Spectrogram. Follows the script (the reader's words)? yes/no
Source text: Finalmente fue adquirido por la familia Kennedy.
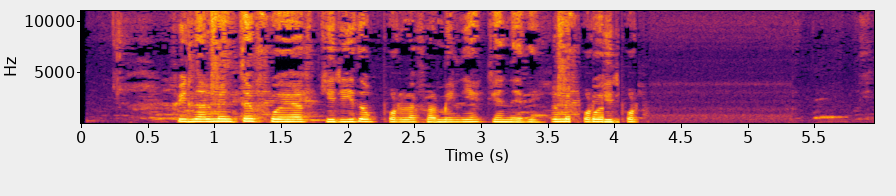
no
